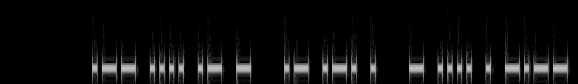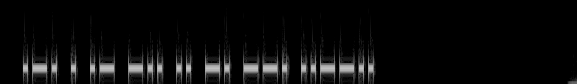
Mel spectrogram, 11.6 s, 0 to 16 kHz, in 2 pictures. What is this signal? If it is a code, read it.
Morse code, heard as a keyed tone, about 25 wpm, 700 Hz. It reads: WHAT ARE THEY READING?
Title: Sentences from Top 1000 Words - Review Part 3 - 25wpm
